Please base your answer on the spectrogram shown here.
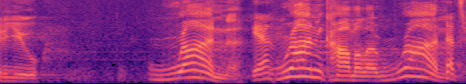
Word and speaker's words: Kamala: Kamala. So just think of like the punctuation mark, a comma, and that add a la, and there you go.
